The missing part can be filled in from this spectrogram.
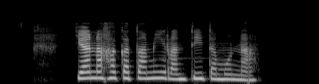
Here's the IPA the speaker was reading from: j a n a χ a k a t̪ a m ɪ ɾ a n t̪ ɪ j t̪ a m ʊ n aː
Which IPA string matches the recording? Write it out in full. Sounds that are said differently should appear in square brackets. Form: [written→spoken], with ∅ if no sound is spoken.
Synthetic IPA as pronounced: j a n a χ a k a t̪ a m ɪ ɾ a n t̪ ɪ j t̪ a m ʊ n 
